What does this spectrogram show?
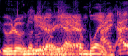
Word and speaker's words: Udo Kier: Udo Kier.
